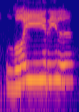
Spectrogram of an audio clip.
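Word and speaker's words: غَيْرِ: Ghairil. Ril bukan ruil. Oke? Ri di sini bacanya tipis.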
